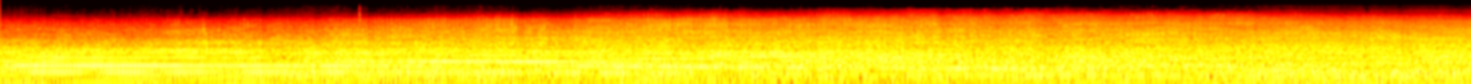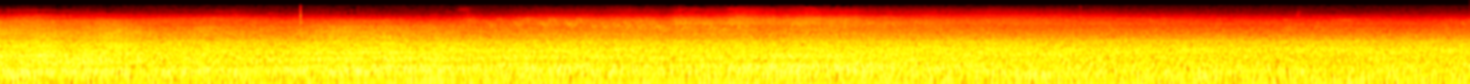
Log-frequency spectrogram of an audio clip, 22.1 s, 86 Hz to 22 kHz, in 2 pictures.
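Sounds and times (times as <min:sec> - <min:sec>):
loud engine drone: 0:00.0 - 0:22.0.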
